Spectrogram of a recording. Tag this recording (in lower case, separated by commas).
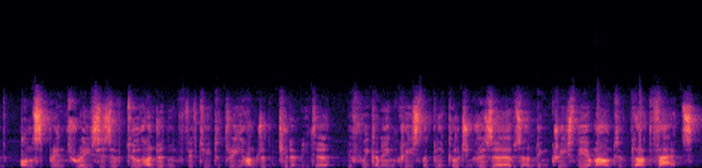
speech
